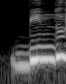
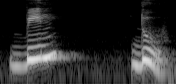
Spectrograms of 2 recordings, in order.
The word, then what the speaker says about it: বিন্দু: হয়ে শব্দটি উচ্চারিত হচ্ছে বিন্দু শব্দটি উচ্চারণ করতে গেলে বিন দু এই দুটি অংশে ভাগ হয়ে শব্দটি উচ্চারণ করছি অর্থাৎ বিন একটা দল দু আর একটা দল আবার আকাশ যখন উচ্চারণ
